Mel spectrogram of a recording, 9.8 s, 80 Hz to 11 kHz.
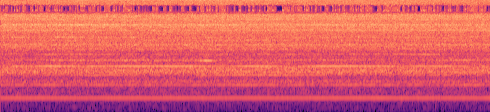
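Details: Genmitsu 3030 PROVer Max desktop CNC with 1.25HP Makita router instead of stock 300W spindle, pocketing aluminium: steady high-pitched router whine, constant pitch, no chatter or wobble; smooth vibration-free cut, near-mirror finish, square 19.97 mm.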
